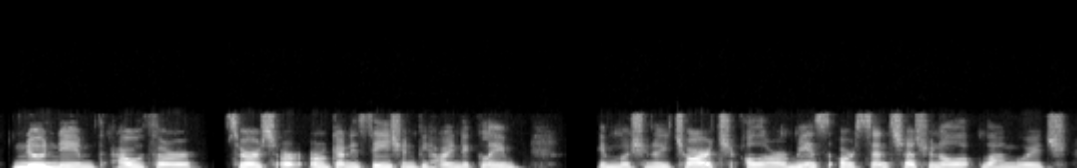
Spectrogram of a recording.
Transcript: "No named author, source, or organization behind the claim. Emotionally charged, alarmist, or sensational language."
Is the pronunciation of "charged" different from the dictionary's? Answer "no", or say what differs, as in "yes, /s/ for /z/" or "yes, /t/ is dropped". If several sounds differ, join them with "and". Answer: yes, /d/ is dropped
